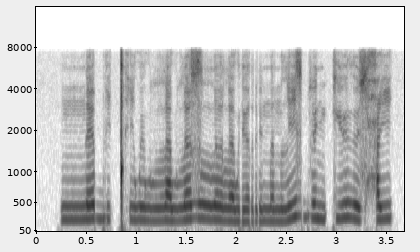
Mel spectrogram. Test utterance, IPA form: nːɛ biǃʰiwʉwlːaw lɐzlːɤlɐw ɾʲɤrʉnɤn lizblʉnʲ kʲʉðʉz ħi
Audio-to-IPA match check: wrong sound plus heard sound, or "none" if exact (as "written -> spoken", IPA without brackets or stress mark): none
